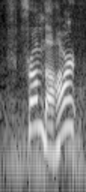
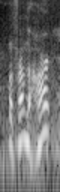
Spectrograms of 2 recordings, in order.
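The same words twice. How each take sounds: First: "From the heart?" pitched much higher with a long rising doubt; mock incredulous. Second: Said in the usual way. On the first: Vlogger mocking the advice, incredulous high rise. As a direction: act out disbelief at the idea.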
